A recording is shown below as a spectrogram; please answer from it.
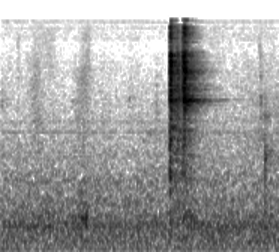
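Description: Tools and a tap shoe being handled at a counter: quiet handling noise, then a single short, sharp scrape about a second and a half in.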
